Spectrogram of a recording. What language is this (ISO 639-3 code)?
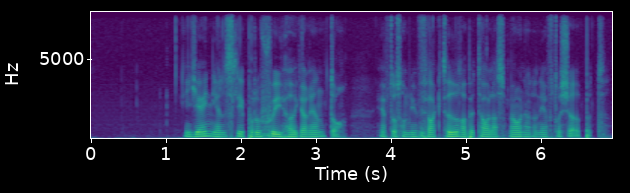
swe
